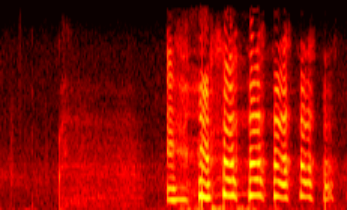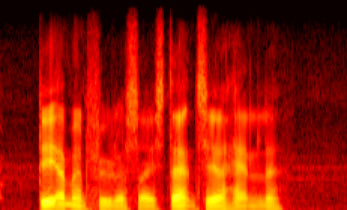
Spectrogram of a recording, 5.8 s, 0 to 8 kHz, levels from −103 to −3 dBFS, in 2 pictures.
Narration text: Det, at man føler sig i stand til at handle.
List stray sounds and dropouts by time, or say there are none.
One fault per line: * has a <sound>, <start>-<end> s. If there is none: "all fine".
* has a laugh, 1.4-2.9 s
